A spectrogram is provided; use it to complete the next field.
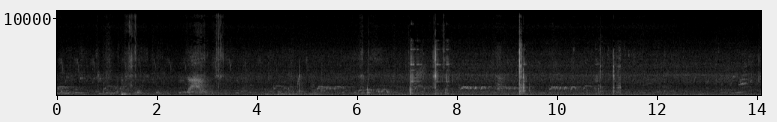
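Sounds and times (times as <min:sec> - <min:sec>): bird calling: 0:00.0 - 0:06.8, 0:07.9 - 0:11.6
knife cutting carrot on board: 0:01.3 - 0:01.7.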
